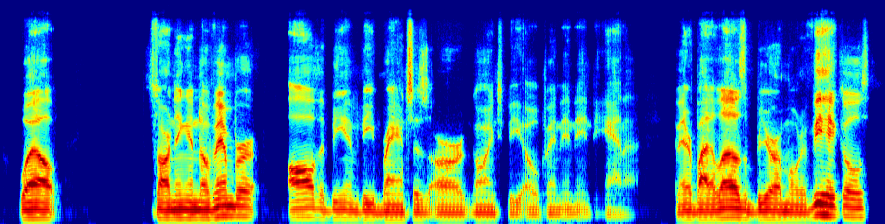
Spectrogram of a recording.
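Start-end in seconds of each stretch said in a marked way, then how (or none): 6.8-8.7 dry, tongue-in-cheek sarcastic tone. Sharing news that motor vehicle branches will reopen: sarcastic. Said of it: "I say that sarcastically".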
